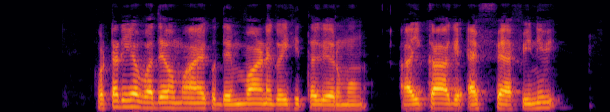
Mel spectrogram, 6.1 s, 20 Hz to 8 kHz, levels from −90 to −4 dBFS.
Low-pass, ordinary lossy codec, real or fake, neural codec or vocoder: 7.2 kHz; MP3, 48 kbps; real; none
